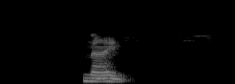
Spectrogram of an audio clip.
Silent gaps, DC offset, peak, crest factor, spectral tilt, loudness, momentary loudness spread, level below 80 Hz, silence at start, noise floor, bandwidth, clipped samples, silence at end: none; under 0.1%; -20 dBFS; 24 dB; -7.5 dB/octave; -38 LUFS; 23 LU; -80 dBFS; 0.85 s; under -90 dBFS; 6.8 kHz; under 0.1%; 0.3 s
